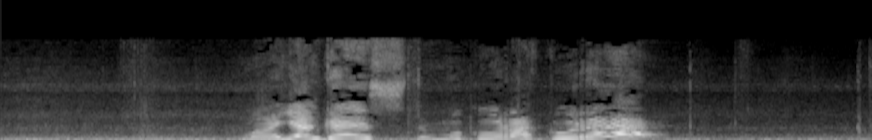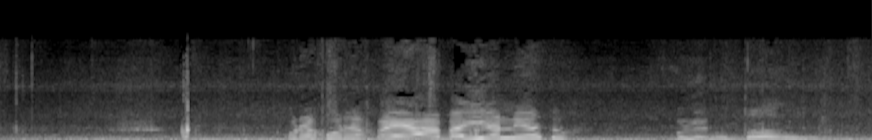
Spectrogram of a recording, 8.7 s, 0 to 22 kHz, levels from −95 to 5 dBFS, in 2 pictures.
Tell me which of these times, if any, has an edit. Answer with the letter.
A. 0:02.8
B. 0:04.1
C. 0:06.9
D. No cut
D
